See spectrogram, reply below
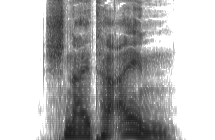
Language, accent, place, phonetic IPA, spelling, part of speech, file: German, Germany, Berlin, [ˌʃnaɪ̯tə ˈaɪ̯n], schneite ein, verb, De-schneite ein.ogg
- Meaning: inflection of einschneien: 1. first/third-person singular preterite 2. first/third-person singular subjunctive II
